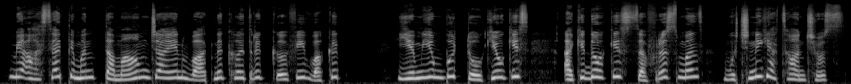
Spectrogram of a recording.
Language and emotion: Kashmiri, fearful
